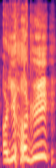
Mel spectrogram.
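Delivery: mocking interviewer. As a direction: parrot the dumb question back in a silly voice. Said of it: "people coming up saying".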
